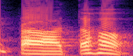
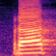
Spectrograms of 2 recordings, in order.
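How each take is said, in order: First: The word ends with a short breathy h. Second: The word ends without a final h sound. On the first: The speaker calls it right. "आधे ह की जैसा" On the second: The speaker calls it wrong. "प्रात नहीं बोलेंगे"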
